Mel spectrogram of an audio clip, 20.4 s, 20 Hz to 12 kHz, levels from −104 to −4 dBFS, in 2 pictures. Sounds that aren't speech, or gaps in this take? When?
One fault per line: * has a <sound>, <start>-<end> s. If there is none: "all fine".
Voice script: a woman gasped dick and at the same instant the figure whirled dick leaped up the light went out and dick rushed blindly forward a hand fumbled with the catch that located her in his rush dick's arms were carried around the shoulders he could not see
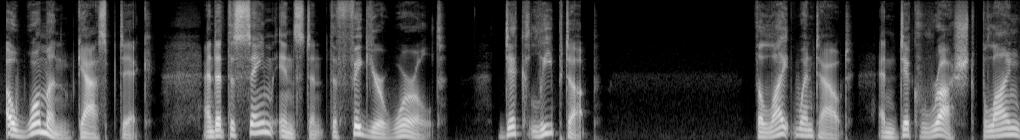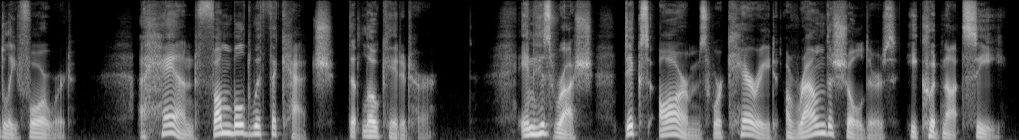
all fine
